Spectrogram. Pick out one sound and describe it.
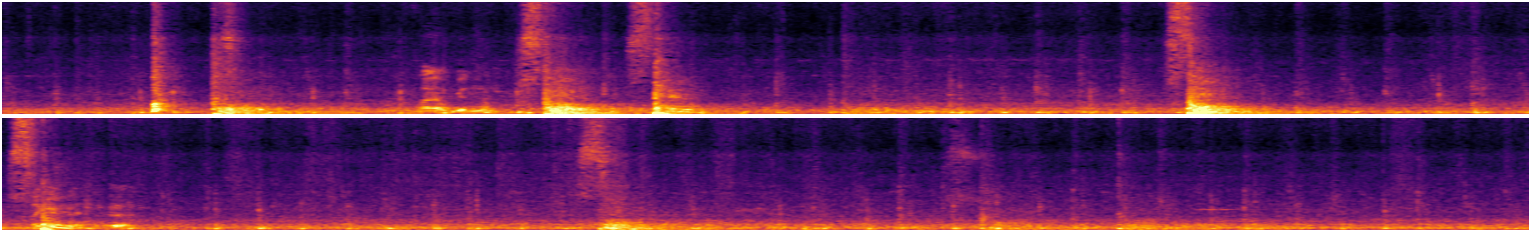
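Bare feet shuffle and slap on a tiled floor.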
